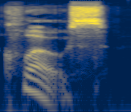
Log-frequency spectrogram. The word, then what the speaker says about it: clothes: In the word clothes, we often say it like close.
